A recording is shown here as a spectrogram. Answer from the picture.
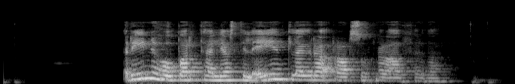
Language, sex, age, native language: Icelandic, female, 40-49, Icelandic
